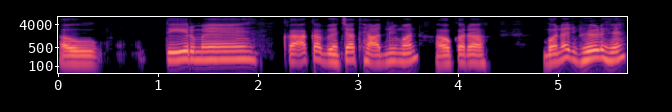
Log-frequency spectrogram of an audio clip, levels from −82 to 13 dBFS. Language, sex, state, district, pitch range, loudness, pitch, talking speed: Chhattisgarhi, male, Chhattisgarh, Jashpur, 135-185 Hz, -15 LUFS, 170 Hz, 135 wpm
